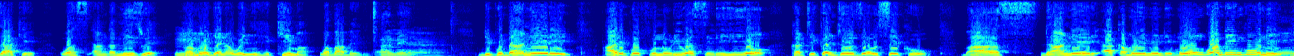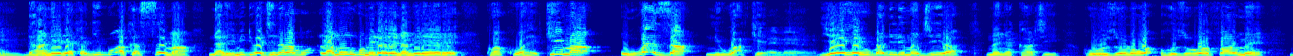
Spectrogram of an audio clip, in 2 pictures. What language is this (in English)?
Swahili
